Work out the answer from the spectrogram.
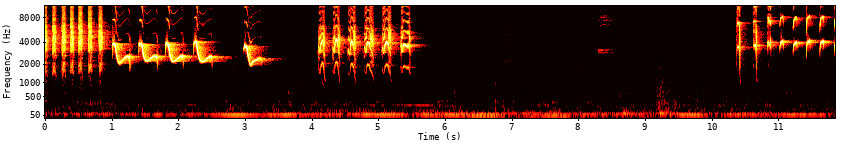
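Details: Loud, clear wambi mini song used to tutor other cage birds: fast dry chattering trills open the run, then drooping whistled slurs, another staccato burst, a long quiet gap and a final rapid run of sharp notes.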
